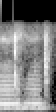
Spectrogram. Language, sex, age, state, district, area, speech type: Odia, male, 18-30, Odisha, Nuapada, urban, conversation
